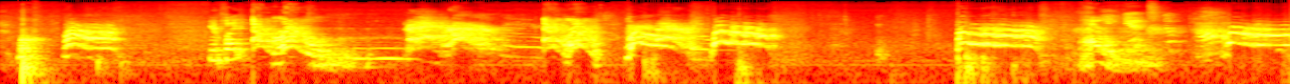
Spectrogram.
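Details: Two dogs, Max and Izzy, chase each other in a wild play session. They give high, wavering yips, whines and short barks in bursts, while people talk and call out over the dogs.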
